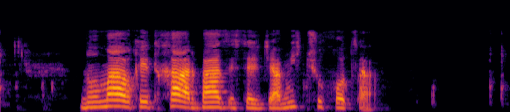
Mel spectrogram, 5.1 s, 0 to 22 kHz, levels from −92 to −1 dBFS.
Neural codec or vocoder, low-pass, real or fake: none; 7.2 kHz; real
